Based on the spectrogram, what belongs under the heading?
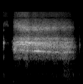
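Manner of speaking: a sharp unvoiced shush. Father shushing his kids before surprising wife, whispered shush. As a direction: hush the kids at once. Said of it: "but he's like".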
